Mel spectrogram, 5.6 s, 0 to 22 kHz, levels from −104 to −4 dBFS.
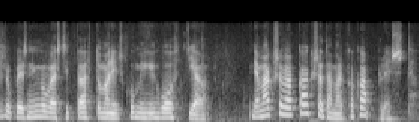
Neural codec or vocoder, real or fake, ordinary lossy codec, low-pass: vocoder, 22.05 kHz, 80 mel bands, WaveNeXt; fake; none; 9.9 kHz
